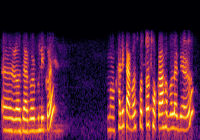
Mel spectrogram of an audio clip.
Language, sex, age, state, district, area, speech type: Assamese, female, 45-60, Assam, Tinsukia, rural, conversation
